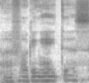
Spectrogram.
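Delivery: acted mutter under the breath. Photographer retelling a star muttering during a shoot, retelling a mutter under breath. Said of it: "I could hear him under his breath saying".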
